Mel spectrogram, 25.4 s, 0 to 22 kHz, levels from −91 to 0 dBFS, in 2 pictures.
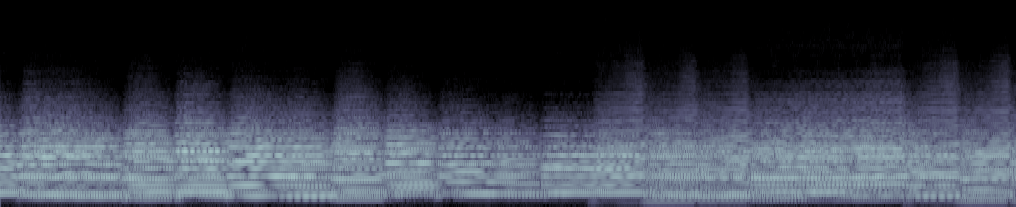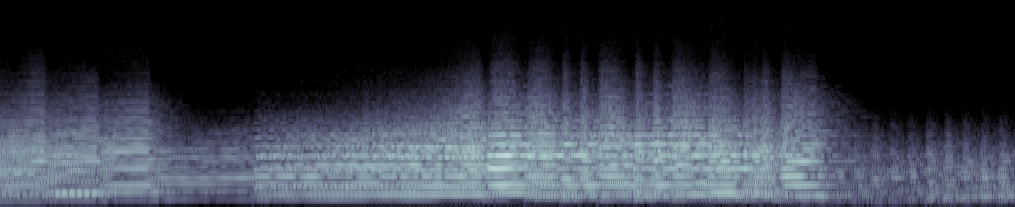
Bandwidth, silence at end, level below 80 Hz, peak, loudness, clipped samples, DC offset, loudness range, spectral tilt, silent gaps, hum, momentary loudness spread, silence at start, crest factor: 8.4 kHz; 0 s; -72 dBFS; -8 dBFS; -28 LUFS; under 0.1%; under 0.1%; 9 LU; -7 dB/octave; none; none; 17 LU; 0 s; 20 dB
